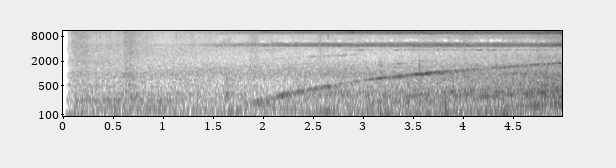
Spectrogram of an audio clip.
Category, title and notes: Sound effects > Vehicles
Tram driving near station at low speed in Tampere. Recorded with iphone in fall, humid weather.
